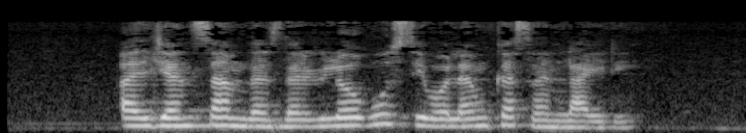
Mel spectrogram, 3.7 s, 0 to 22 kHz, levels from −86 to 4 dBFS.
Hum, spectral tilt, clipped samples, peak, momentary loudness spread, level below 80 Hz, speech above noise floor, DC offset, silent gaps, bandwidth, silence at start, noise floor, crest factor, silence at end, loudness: none; -4.5 dB/octave; under 0.1%; -2 dBFS; 6 LU; -60 dBFS; 36 dB; under 0.1%; none; 11.5 kHz; 0.6 s; -52 dBFS; 16 dB; 0.55 s; -17 LUFS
